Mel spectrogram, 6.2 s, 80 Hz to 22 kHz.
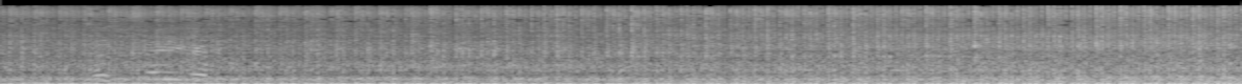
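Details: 1957 Ford 660 tractor, just started with choke after sitting 13 to 15 years: loud, raw, blatty idle thumping about four times a second with a harsh open-pipe bark; owner says it needs a muffler.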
